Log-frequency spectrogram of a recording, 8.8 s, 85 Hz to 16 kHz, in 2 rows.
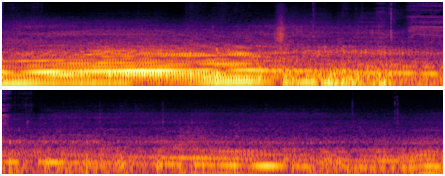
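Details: Nissan 240 (S14) street car with 1JZ engine, mass airflow sensor given a borrowed 5-volt reference after a MAF code, on a test drive: strong pull under boost fades and stutters, power dropping out unevenly; still breaking up under boost, cause unconfirmed.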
